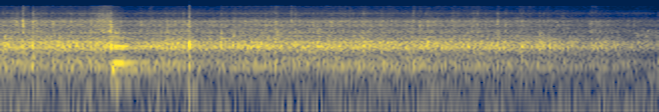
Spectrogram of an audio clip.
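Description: Audience applauding in a large hall, heard from a played-back debate recording; it dies down near the end.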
